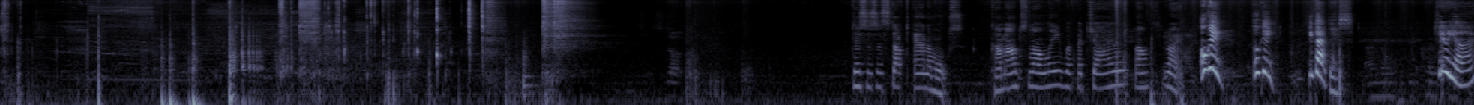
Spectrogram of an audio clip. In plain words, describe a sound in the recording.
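Soft plush toys rustle and brush as hands handle them.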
